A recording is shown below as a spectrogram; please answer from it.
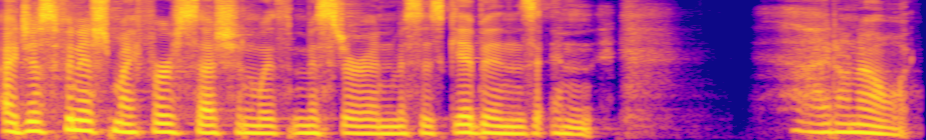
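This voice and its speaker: A woman's voice: low voice, steady tone, mellow, close to an everyday voice. A woman playing an anxious, earnest grief counselor in an audio drama, speaking in a hesitant, insistent way. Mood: anxious, urgent. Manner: hesitant, halting, earnest pleading.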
